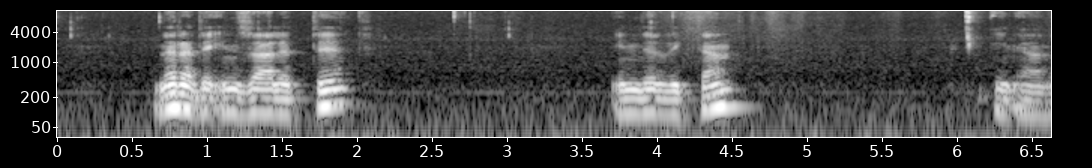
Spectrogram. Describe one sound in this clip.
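A man speaks calmly and slowly into a close microphone.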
